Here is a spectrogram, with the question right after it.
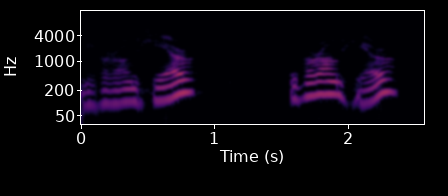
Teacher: indicating it's a question using this rising intonation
